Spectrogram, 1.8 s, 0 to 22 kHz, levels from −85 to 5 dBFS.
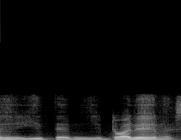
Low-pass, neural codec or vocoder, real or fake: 7.2 kHz; codec, 16 kHz, 0.5 kbps, X-Codec, HuBERT features, trained on balanced general audio; fake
